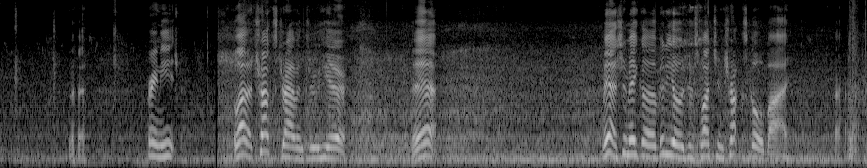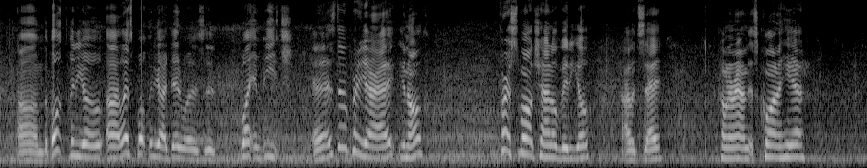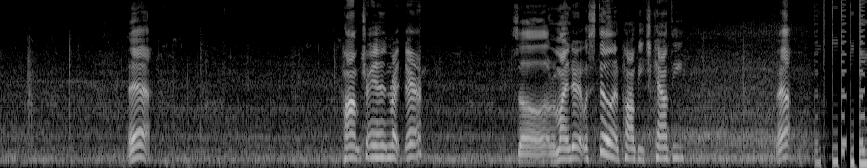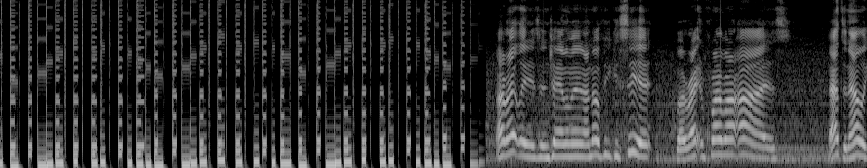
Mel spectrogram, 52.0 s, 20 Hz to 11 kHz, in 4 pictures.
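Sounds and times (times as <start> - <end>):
road noise: 0.0 - 52.0
truck engine humming: 0.0 - 52.0.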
